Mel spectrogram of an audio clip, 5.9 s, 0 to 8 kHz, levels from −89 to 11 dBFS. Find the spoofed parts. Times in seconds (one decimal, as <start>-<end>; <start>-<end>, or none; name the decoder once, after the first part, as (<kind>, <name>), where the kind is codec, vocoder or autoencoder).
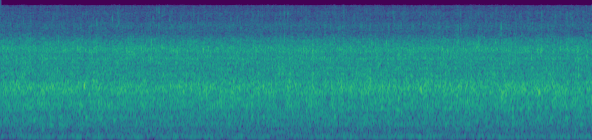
none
